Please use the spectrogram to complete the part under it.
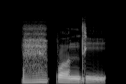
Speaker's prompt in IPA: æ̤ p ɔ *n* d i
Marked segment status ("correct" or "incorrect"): correct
